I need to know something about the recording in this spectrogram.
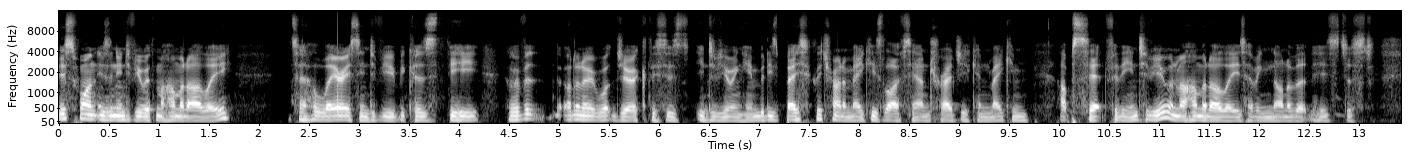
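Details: Adult male narrator; normal speech.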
